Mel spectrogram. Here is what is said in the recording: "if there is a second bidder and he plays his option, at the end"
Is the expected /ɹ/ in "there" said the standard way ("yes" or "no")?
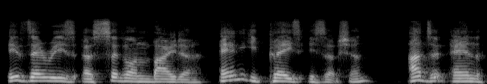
yes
